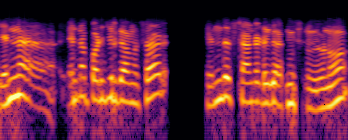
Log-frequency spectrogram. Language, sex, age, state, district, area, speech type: Tamil, male, 30-45, Tamil Nadu, Ariyalur, rural, conversation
